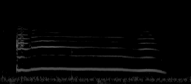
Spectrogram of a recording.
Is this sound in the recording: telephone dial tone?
no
